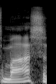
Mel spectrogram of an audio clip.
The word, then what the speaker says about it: Mads: So is it really pronounced Moss and not Mads? – It is pronounced Moss. I did some research.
